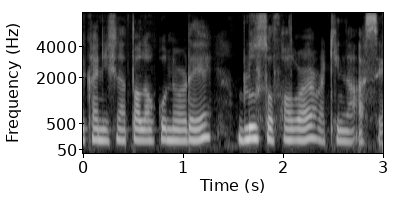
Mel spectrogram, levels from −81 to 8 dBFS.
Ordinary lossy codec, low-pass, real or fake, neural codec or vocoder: none; none; fake; codec, 16 kHz, 4 kbps, X-Codec, HuBERT features, trained on balanced general audio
